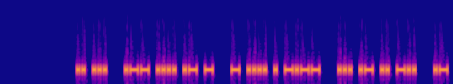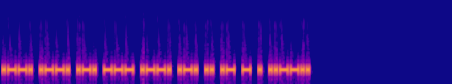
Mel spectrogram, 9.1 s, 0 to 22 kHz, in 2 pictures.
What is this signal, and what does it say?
Morse code, heard as a keyed tone, about 46 wpm, 700 Hz. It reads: IS WHAT THEY SAID APPROPRIATE?
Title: Sentences from Top 1000 Words - Review Part 5 - 45wpm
